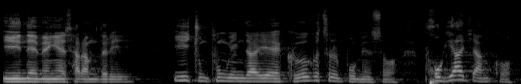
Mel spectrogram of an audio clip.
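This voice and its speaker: A man, a missionary, preaching a sermon and telling stories with lively delivery. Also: mid-range voice, normal speed. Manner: lively storytelling, acts out voices.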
